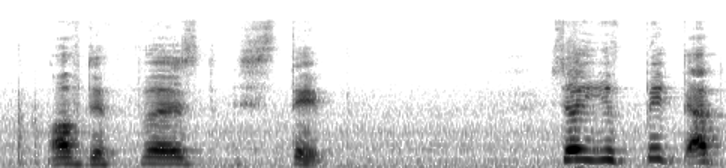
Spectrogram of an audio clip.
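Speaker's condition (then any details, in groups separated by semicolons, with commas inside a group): Cerebral palsy; trouble formulating words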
